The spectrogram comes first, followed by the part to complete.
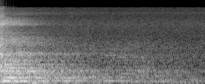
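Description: A pause in a man's speech: his last word ends at the start, then only faint, steady room noise and microphone hiss that slowly fade.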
